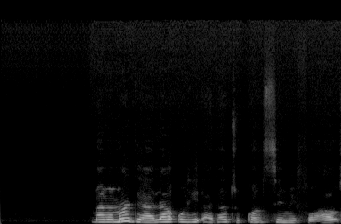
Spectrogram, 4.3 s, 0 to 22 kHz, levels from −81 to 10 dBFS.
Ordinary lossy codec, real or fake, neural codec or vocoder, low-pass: none; fake; autoencoder, 48 kHz, 128 numbers a frame, DAC-VAE, trained on Japanese speech; none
